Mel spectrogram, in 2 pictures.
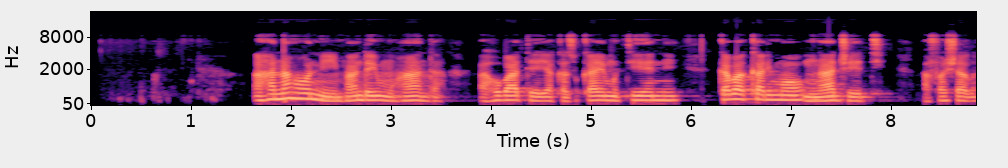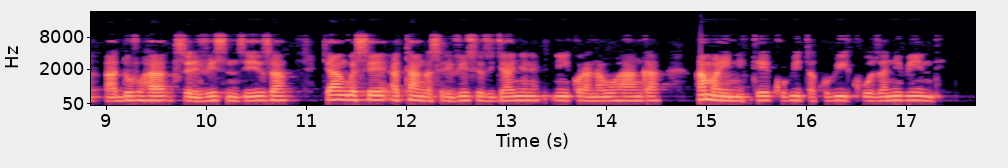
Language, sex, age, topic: Kinyarwanda, male, 25-35, finance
